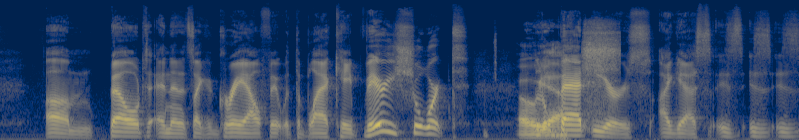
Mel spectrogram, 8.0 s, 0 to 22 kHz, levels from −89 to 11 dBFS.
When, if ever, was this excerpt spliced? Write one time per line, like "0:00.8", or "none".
none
